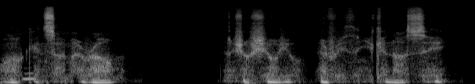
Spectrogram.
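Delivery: very soft, hushed, pleading whisper. Voicing a figure who invites the listener into his realm: whispered plea. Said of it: "delivered in the form of a whisper".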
